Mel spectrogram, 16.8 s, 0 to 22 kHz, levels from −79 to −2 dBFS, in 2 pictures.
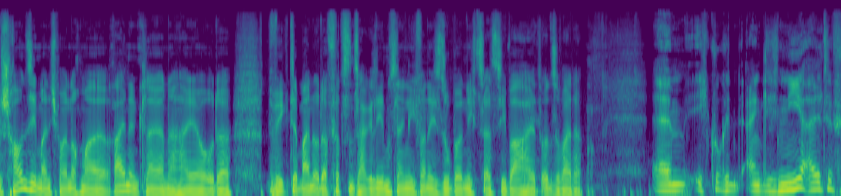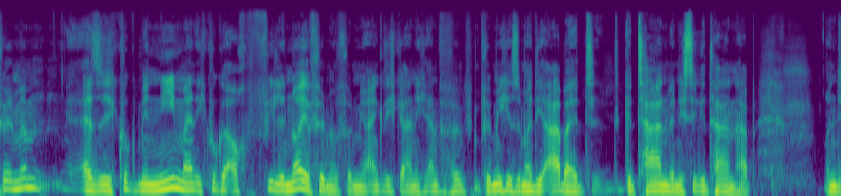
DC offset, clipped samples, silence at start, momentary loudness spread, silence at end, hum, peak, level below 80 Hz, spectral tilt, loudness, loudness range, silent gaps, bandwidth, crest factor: under 0.1%; under 0.1%; 0 s; 9 LU; 0 s; none; 0 dBFS; -40 dBFS; -6 dB/octave; -17 LUFS; 2 LU; none; 17 kHz; 16 dB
